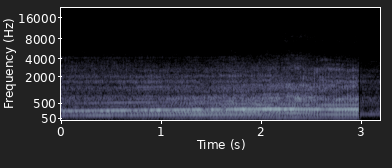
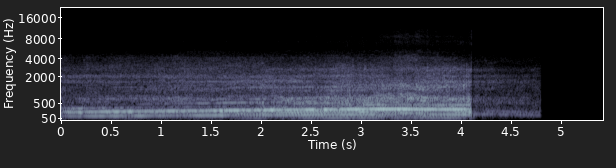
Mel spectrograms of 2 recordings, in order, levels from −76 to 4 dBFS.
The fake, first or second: second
